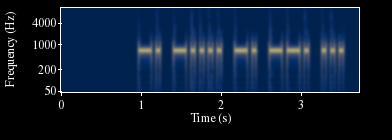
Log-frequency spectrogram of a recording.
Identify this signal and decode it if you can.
Morse code, heard as a keyed tone, about 22 wpm, 700 Hz. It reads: N6NGS
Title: USA Call Signs - 5 Characters - 3x Character Spacing - 22wpm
